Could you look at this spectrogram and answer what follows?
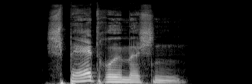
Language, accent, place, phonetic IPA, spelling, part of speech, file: German, Germany, Berlin, [ˈʃpɛːtˌʁøːmɪʃn̩], spätrömischen, adjective, De-spätrömischen.ogg
- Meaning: inflection of spätrömisch: 1. strong genitive masculine/neuter singular 2. weak/mixed genitive/dative all-gender singular 3. strong/weak/mixed accusative masculine singular 4. strong dative plural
